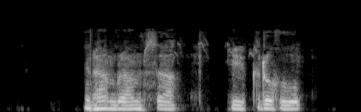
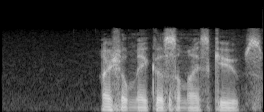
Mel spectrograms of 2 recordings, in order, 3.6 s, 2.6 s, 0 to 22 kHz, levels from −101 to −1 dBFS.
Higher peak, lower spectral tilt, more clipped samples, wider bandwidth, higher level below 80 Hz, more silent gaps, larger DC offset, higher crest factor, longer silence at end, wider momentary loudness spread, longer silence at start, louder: second, -12 dBFS vs -4 dBFS; first, -9 dB/octave vs -5 dB/octave; neither; second, 6.6 kHz vs 8 kHz; second, -60 dBFS vs -48 dBFS; first, 2.19-2.24 s vs none; neither; about the same, 16 dB vs 20 dB; first, 0.6 s vs 0 s; first, 8 LU vs 4 LU; second, 0.85 s vs 1 s; second, -26 LUFS vs -21 LUFS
